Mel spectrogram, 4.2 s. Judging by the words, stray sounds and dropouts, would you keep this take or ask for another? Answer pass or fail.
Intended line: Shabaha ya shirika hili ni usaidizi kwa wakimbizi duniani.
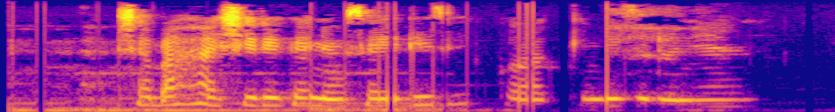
fail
